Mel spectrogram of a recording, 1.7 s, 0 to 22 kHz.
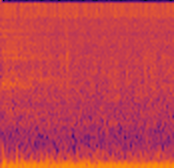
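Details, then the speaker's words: Automatic transmission of a 2005/2006 BMW 525xi E60 that slips, has no reverse and went into limp mode despite new seals: a deep uneven rumble in reverse and drive that stops in neutral. Owner wonders about leaking seals. "Now you can hear it in reverse. Neutral, it stops. Put my foot on the brake or drive."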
